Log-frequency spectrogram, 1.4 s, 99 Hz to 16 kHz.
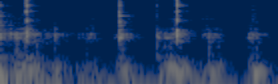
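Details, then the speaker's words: Crisp, distinct clicks a few tenths of a second apart as the freed float moves in a rusted McDonnell & Miller #67 steam boiler low water cutoff, previously stuck by rusticles; switch snaps over freely, normal. "there's the float thank you for uh putting up with the Herky jerky of this and now you can hear the the switch clicking"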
